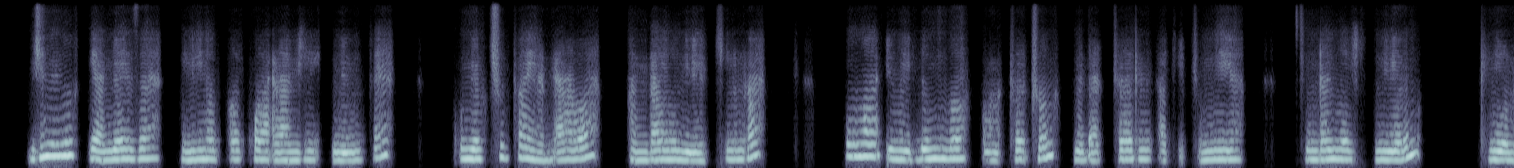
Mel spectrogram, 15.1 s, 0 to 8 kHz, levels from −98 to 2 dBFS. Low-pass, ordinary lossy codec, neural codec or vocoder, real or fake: 7.2 kHz; Opus, 64 kbps; codec, 16 kHz, 0.5 kbps, FreqCodec, smaller model; fake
